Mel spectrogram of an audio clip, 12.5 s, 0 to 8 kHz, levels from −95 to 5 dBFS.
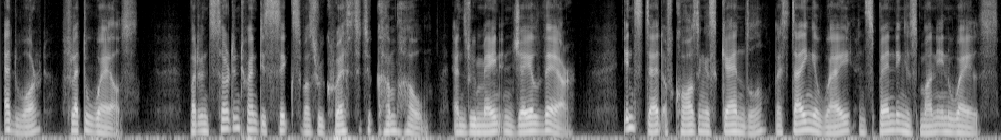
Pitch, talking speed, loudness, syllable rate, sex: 115 Hz, 160 wpm, -17 LUFS, 4.3 syllables/s, male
